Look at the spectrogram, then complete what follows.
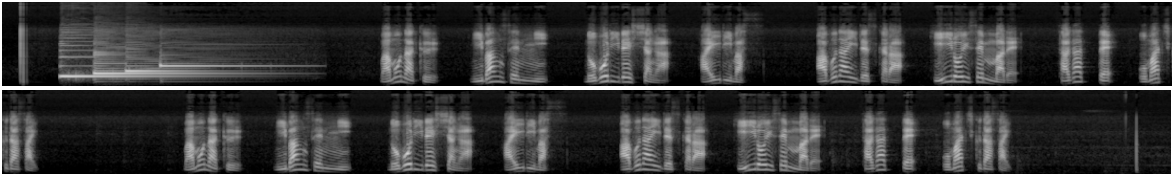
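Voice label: platform 3 approaching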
